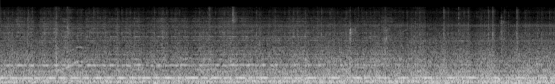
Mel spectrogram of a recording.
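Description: Moving passenger express train heard from an open coach doorway: loud, steady running noise of the train on the track, with a steady hum.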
